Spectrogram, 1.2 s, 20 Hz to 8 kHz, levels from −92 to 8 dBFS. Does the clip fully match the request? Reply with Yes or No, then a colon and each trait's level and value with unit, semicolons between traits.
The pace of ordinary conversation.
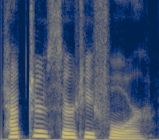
Yes: average, 150 wpm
